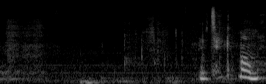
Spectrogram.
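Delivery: soft, slow, choked-up whisper, voice catching with tears. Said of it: "got me emotional".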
